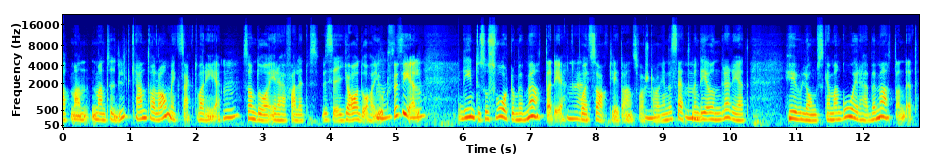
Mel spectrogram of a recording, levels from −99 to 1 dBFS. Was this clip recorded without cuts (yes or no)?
yes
